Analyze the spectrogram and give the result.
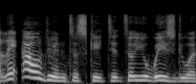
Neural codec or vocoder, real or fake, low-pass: codec, 16 kHz in and 24 kHz out, 0.4 kbps, LongCat-Audio-Codec, two codebook decoder; fake; 10.8 kHz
